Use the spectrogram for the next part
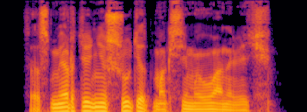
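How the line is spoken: Quiet older soldier. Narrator (Russian): тихо произнес солдат уже в возрасте

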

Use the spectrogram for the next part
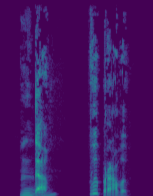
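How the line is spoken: Cold reply. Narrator (Russian): холодно ответила Аббатиса

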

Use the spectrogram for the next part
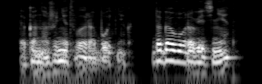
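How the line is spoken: Skeptical hmph. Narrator (Russian): Хмыкнул Илья

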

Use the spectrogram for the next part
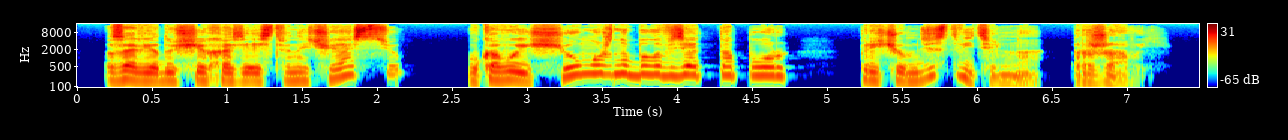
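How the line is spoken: Calm explanation. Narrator (Russian): Андрюша спокойно пояснял

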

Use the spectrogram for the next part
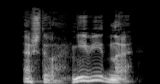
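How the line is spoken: Snapping back. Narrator (Russian): огрызнулся пойманный дикарь

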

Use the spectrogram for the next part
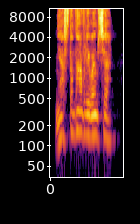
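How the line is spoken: Hissed. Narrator (Russian): прошипела Сильвия

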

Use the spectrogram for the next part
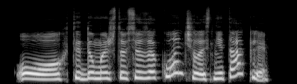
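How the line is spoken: Cheerful question. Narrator (Russian): Весело спросила Аврора

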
